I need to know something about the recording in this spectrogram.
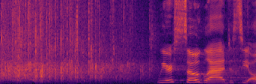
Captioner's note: cheers and Applause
